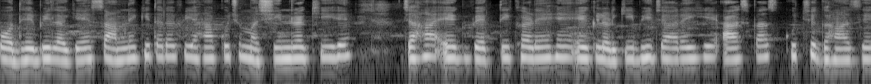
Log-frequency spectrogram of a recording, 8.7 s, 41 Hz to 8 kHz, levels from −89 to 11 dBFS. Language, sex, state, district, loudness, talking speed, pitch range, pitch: Hindi, female, Punjab, Fazilka, -16 LUFS, 185 wpm, 195-220 Hz, 210 Hz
